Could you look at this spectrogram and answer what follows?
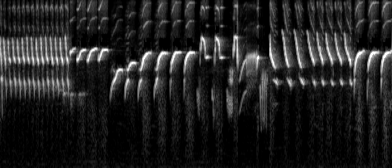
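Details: Local canary in a training recording for teaching song: rapid rolling trills of sharp repeated notes, shifting between fast buzzy bursts, bright chirps and slurred whistles, about three to four notes per second.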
